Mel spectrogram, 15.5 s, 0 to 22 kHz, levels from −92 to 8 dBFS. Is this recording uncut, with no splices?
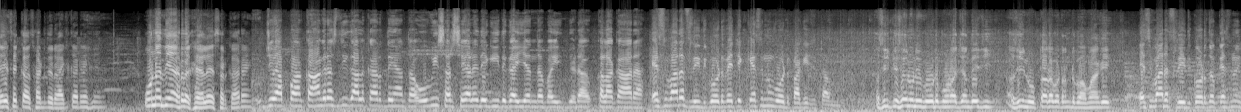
no; 3 cuts; at 3.2 s, 8.1 s, 14.0 s

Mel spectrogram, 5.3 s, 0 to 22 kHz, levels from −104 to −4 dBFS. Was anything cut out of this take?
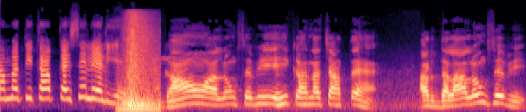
yes; 1 cut; at 1.3 s

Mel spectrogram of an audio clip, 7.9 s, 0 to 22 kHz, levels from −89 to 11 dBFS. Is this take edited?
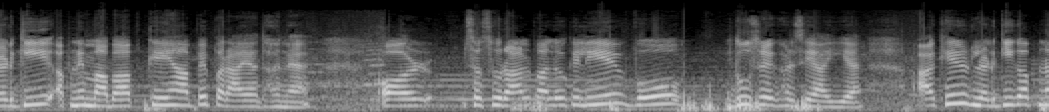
no; 0 cuts

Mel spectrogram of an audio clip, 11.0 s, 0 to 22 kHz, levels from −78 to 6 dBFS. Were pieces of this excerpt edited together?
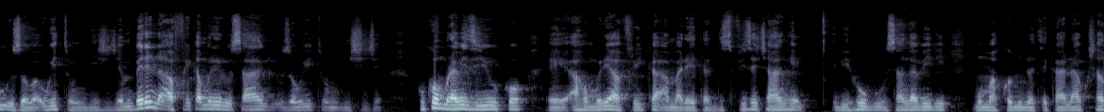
no; 0 cuts

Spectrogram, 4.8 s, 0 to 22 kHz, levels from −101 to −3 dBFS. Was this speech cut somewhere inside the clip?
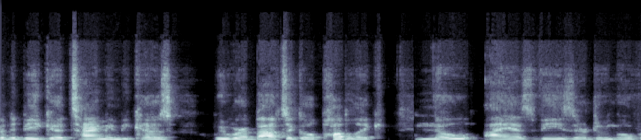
yes; 1 cut; at 3.0 s

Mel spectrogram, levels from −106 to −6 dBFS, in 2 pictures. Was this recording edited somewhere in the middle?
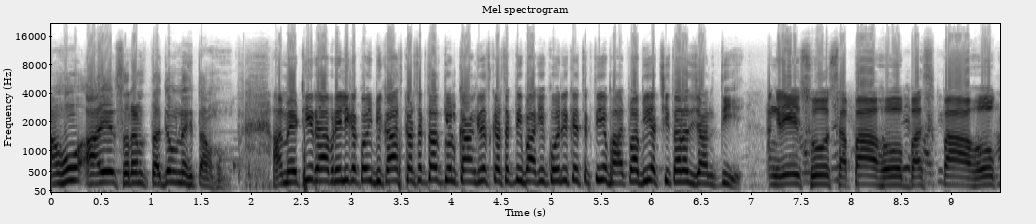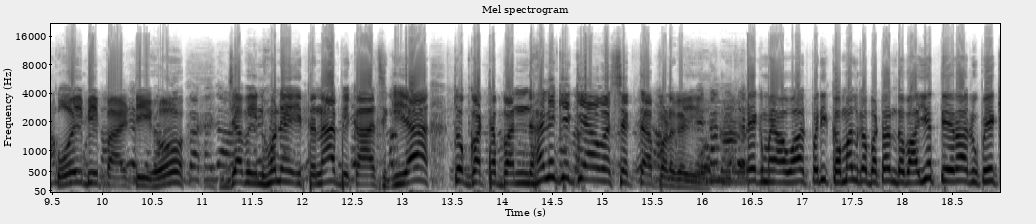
yes; 3 cuts; at 2.0 s, 7.0 s, 16.5 s

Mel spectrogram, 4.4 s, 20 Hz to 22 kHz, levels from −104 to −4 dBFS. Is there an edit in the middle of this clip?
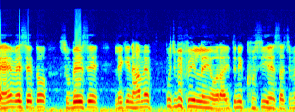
no; 0 cuts

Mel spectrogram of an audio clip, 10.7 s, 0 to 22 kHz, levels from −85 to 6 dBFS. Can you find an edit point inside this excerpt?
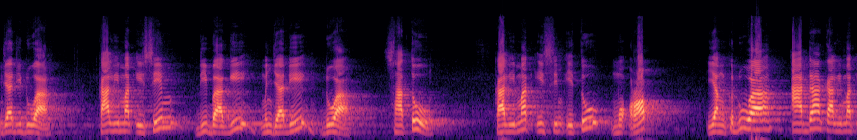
no; 0 cuts

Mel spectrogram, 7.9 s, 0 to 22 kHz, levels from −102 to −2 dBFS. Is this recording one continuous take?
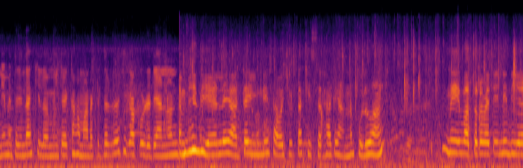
no; 1 cut; at 2.7 s

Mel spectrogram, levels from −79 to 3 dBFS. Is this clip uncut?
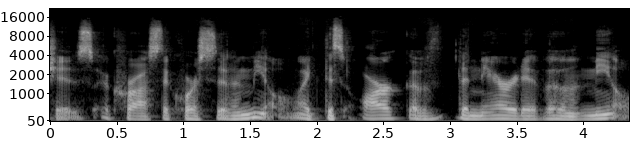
yes; 0 cuts

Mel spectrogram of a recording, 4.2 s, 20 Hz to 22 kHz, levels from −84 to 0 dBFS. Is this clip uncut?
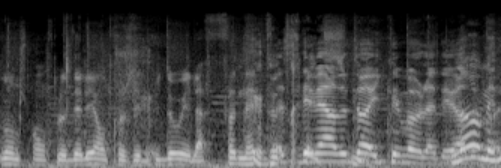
yes; 0 cuts

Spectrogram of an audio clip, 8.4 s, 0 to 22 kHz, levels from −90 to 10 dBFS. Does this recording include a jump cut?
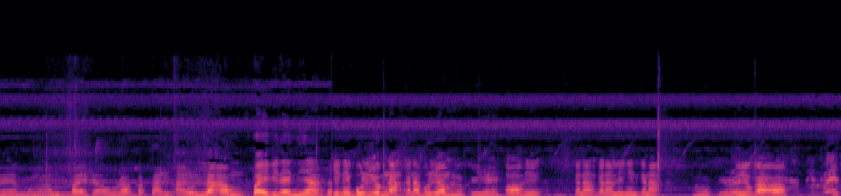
yes; 1 cut; at 3.3 s

